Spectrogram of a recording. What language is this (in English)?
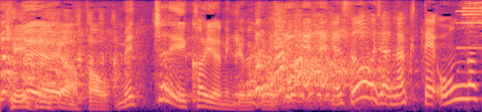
Japanese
